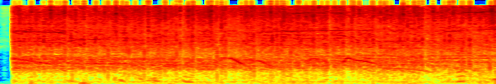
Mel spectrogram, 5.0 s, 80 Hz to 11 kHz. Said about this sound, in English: And I love how she just mentions we have free speech and it's like a 30-second applause. God, do I wish I was a politician just for these easy crowds.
